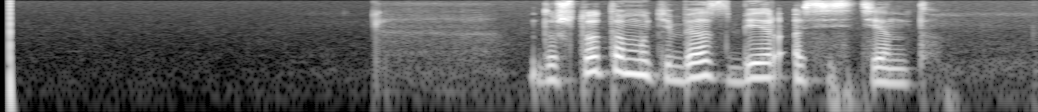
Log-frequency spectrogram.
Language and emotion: Russian, neutral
